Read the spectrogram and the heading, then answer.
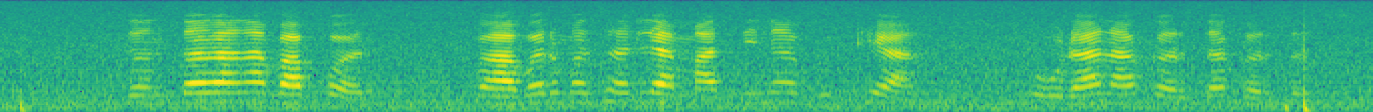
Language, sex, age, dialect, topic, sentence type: Marathi, female, 18-24, Northern Konkan, agriculture, statement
